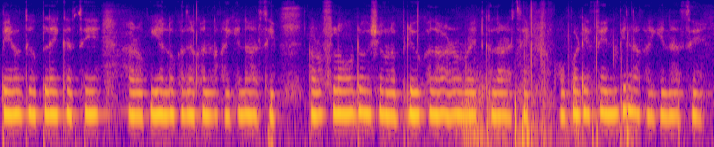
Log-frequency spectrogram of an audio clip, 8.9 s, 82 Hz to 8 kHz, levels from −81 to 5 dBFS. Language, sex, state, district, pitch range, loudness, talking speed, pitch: Nagamese, female, Nagaland, Dimapur, 225-235 Hz, -15 LUFS, 155 wpm, 230 Hz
